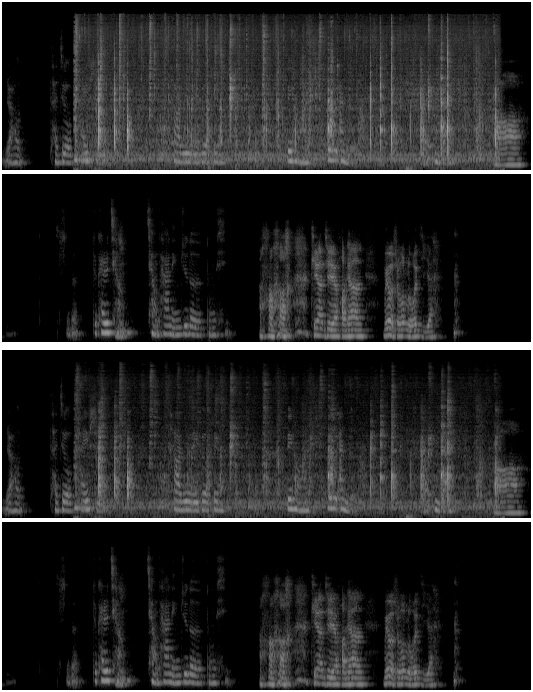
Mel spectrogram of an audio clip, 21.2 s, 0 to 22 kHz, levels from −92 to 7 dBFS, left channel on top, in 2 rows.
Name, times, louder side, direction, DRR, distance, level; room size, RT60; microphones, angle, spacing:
voice 1, 0.0-0.4 1.0-2.2 3.3-4.5 4.9-5.0 5.3-6.3 6.5-7.2 8.4-9.1 11.7-12.1 12.4-13.2 13.5-15.1 19.6-19.8, equal, 5° right, 0.5 m, -48 dB
sound 1, 1.4-10.0, left 7 dB, 85° left, 0.6 m, -41 dB
voice 2, 9.8-10.5 12.9-13.0 15.7-19.3, left 2 dB, 20° left, 0.9 m, -46 dB
8.1 x 3.7 x 5.2 m
head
